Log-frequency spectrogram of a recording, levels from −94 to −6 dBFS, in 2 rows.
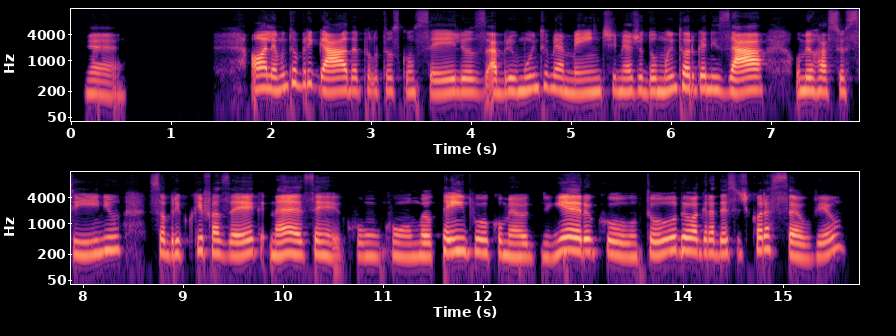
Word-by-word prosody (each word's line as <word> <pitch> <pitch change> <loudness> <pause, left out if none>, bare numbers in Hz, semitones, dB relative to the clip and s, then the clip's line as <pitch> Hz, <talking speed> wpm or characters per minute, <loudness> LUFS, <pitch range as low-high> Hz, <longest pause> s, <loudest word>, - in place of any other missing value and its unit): É. 165 -3 -7 1.3
Olha, 225 -1 +4
muito 250 +7 -6
obrigada 205 -8 +4
pelos 195 -1 -14
teus 200 0 -11
conselhos, 190 0 -5
abriu 185 +2 0
muito 230 +5 -5
minha 220 -3 -3
mente, 190 +2 -4
me 195 0 -5
ajudou 195 -1 -5
muito 220 +6 -4
a - - +4
organizar 210 -2 +6 0.3
o 190 - -10
meu 200 0 0
raciocínio 195 +4 -5 0.3
sobre 205 -1 -4
o - - -22
que 235 +4 -4
fazer, 205 +1 0
né, 195 +1 +4
se 195 -2 -4
com 180 -1 -10
com 180 -2 -8
o 175 - -9
meu 180 0 0
tempo, 220 +2 +2
com 200 - -8
o - - -6
meu 175 -2 -2
dinheiro, 225 +5 +5
com 185 -5 -5
tudo. 220 +5 -1
Eu 235 - +3
agradeço 210 -1 -2
de 205 - -7
coração, 195 -9 -1
viu. 200 - -7
200 Hz, 155 wpm, -24 LUFS, 185-220 Hz, 1.3 s, organizar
